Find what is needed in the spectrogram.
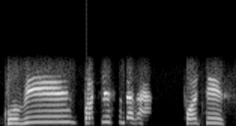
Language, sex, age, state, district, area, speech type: Odia, female, 18-30, Odisha, Subarnapur, urban, conversation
